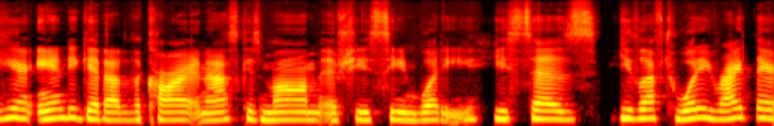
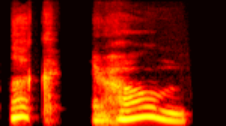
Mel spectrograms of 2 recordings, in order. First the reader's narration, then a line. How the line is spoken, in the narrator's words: Rex gasps, whispers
